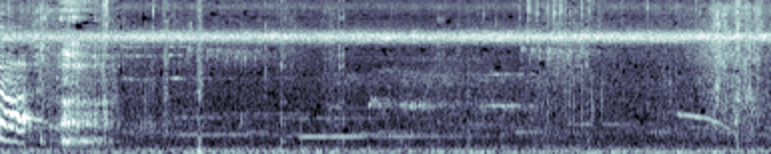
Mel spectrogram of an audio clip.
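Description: Steady high-pitched drone of forest insects, with a brief wavering call right at the start.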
